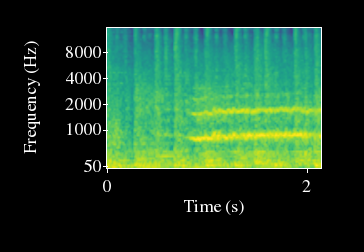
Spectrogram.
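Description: Road vehicle rumble, with a truck's horn sounding one long steady blast that begins just under a second in, over dramatic background music.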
